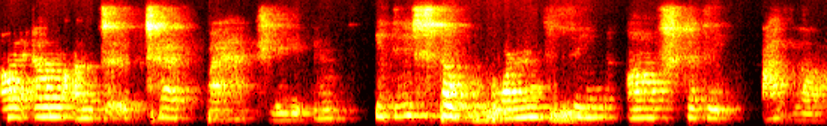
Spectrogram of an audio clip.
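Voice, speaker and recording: Speaking very slowly, a woman with a South African accent has a fairly high pitch and ordinary pitch variation. Her voice is somewhat breathy, with a dark, mellow tone. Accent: Afrikaans-accented English. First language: Afrikaans. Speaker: church member giving testimony. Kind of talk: testimony. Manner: halting.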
